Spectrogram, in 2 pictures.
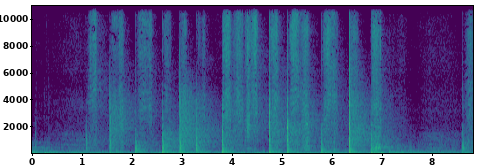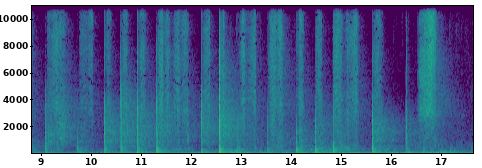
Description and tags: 12 Chalk writing
Chalk writing in school
zoom, school, chalk, writing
